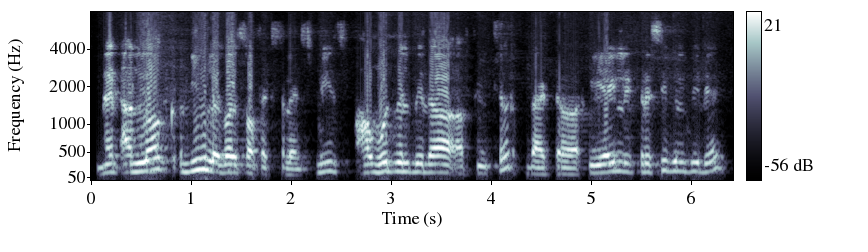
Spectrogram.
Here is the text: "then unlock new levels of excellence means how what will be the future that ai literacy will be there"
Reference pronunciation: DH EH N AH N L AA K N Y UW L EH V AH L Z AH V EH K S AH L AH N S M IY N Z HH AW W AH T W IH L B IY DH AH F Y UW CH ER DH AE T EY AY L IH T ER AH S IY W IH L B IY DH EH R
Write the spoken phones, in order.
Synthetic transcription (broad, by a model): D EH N AH N L AA K N Y UW L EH V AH L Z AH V EH K S AH L AH N S M IY N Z HH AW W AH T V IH L B IY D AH F Y UW CH ER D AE T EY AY L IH T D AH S IY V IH L B IY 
